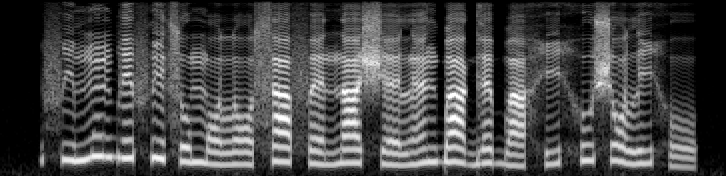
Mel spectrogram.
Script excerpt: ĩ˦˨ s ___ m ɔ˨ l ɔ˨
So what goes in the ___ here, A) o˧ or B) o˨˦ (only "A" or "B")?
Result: A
